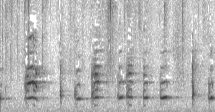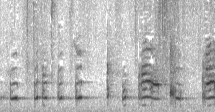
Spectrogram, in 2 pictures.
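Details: Cockatiels calling in a rapid run of short, rasping chirps, about one per second or faster, uneven in timing and loudness, with low room noise beneath.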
